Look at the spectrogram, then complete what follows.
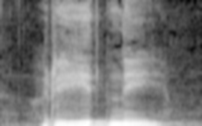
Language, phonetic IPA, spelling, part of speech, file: Ukrainian, [ˈrʲidnei̯], рідний, adjective, Uk-рідний.ogg
- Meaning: native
